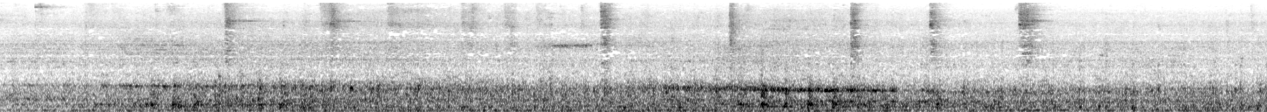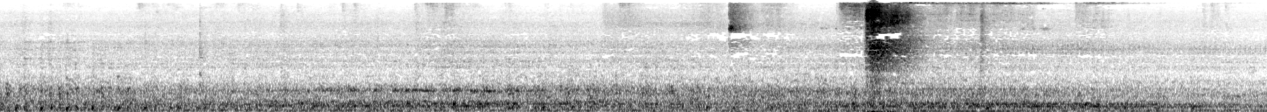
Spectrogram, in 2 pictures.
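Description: Electric multiple unit local train running past on the rails: a steady rumble of wheels with scattered clicks, and a whine that swells and fades a few times. Near the end comes one short, very loud burst of noise.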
